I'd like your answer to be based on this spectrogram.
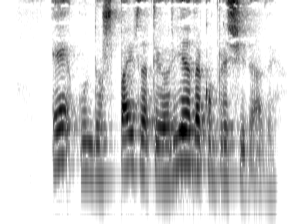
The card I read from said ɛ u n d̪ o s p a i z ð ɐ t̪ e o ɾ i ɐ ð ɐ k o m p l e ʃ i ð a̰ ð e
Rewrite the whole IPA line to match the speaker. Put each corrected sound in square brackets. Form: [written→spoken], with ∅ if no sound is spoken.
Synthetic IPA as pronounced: ɛ u n d̪ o s p a [i→j] z ð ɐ t̪ e o ɾ i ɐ ð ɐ k o m p l e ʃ i ð a̰ ð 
